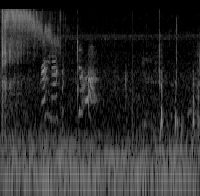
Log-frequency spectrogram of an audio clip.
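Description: Faint, short bursts of distant voices over a low steady hum.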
